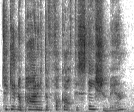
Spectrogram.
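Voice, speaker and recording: Man acting panicky, foul-mouthed guy, voice pitched up. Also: big pitch swings, fairly quick, a bit bright, faint music behind, full character voice. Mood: panicked, indignant. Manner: swearing, slangy, exasperated. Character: foul-mouthed, panicky male chef, pleading and slangy.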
